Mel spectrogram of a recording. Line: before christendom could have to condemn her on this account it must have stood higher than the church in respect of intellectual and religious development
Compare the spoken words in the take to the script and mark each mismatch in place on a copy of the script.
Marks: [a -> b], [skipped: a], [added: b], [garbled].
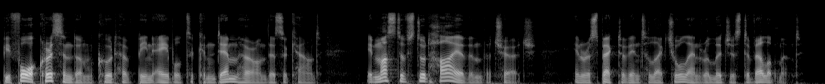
before christendom could have [added: been able] to condemn her on this account it must have stood higher than the church in respect of intellectual and religious development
